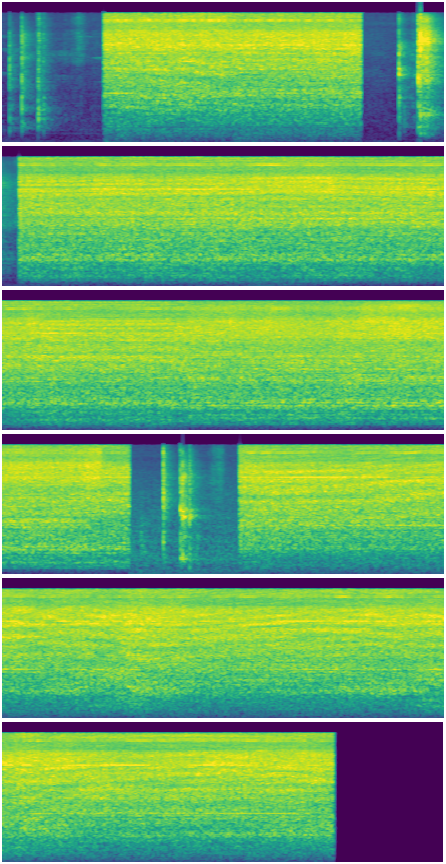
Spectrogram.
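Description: Dyson Supersonic hair dryer blowing, a loud steady rush of air with most of its energy high in pitch. It breaks off briefly twice and cuts off suddenly near the end.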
